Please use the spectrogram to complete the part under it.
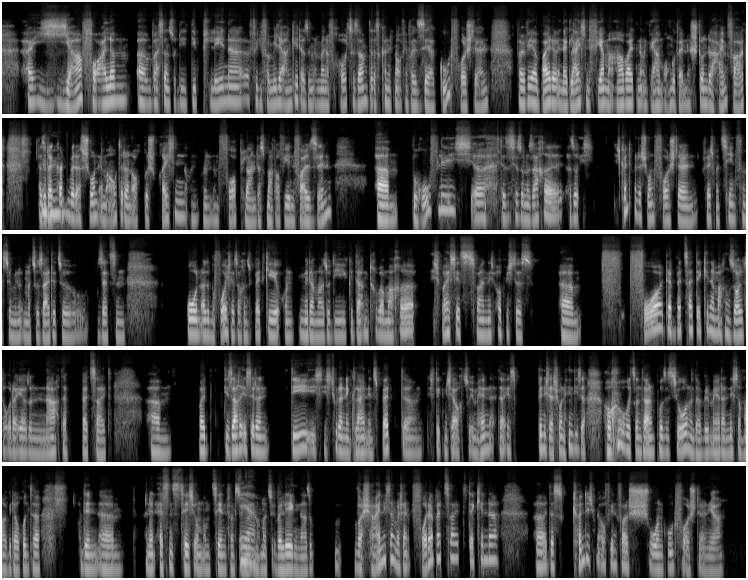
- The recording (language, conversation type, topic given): German, advice, Wie kann ich abends besser zur Ruhe kommen?
- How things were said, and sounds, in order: laughing while speaking: "dieser"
